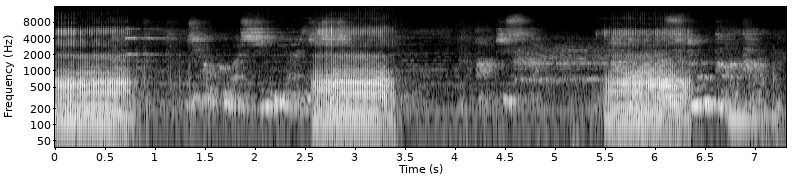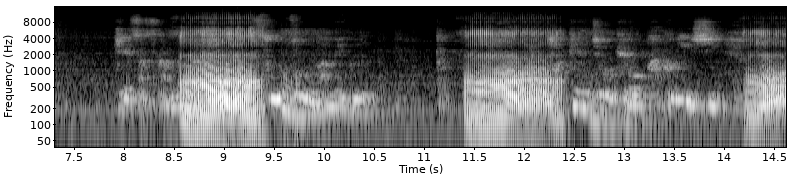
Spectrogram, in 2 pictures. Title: イビキをかいて寝そうな黒パグ!!A black pug that looks like it's going to sleep while snoring!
